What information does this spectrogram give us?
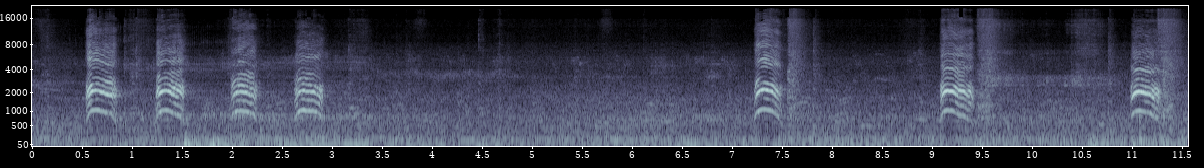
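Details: Crow giving loud, harsh caws with an arched, nasal tone, four in quick succession about every 0.7 seconds, a pause of several seconds, then three more spaced further apart, over a steady low outdoor hum.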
